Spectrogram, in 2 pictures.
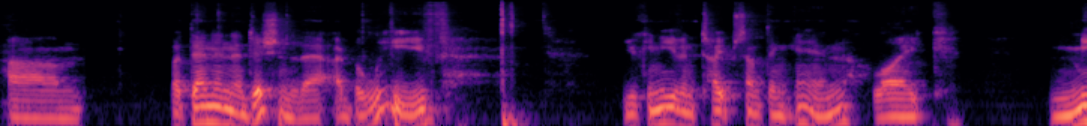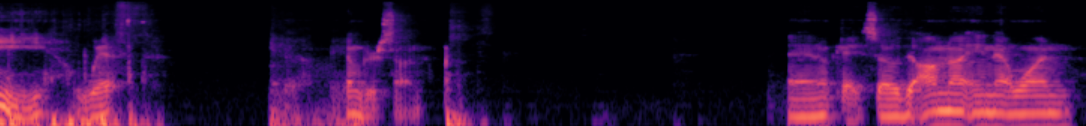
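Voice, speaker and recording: A man's voice: low voice, slow pace, long pauses, a little mellow, a little hiss or hum. A man recovering from laryngitis, giving a casual, rambling tutorial over a video call with many fillers and restarts. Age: adult with a young son. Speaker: presenter demonstrating software. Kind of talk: casual screen-share tutorial.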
